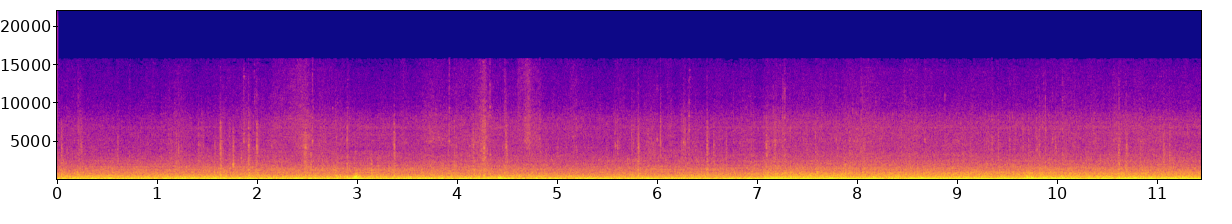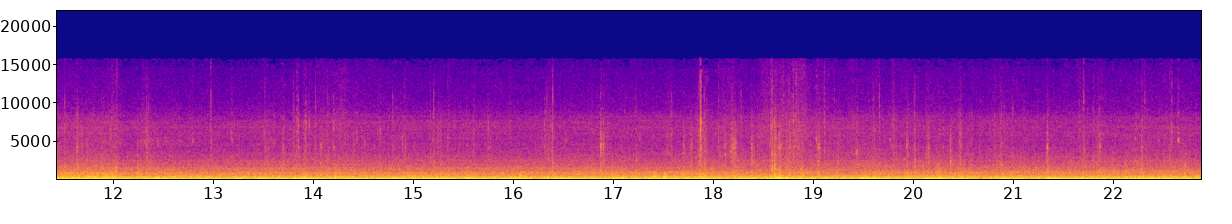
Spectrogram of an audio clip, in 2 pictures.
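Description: Tyres crunch and rattle over loose rocks.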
